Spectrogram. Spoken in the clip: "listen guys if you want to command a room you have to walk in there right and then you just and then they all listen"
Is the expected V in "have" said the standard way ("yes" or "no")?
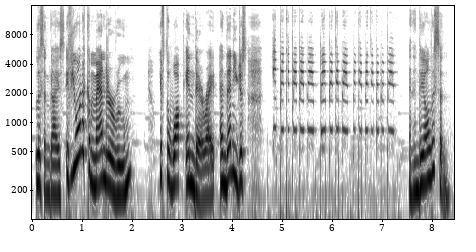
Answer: no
